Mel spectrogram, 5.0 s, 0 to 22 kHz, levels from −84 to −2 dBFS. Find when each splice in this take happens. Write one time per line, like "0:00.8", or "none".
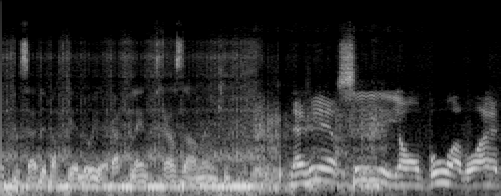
0:02.5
